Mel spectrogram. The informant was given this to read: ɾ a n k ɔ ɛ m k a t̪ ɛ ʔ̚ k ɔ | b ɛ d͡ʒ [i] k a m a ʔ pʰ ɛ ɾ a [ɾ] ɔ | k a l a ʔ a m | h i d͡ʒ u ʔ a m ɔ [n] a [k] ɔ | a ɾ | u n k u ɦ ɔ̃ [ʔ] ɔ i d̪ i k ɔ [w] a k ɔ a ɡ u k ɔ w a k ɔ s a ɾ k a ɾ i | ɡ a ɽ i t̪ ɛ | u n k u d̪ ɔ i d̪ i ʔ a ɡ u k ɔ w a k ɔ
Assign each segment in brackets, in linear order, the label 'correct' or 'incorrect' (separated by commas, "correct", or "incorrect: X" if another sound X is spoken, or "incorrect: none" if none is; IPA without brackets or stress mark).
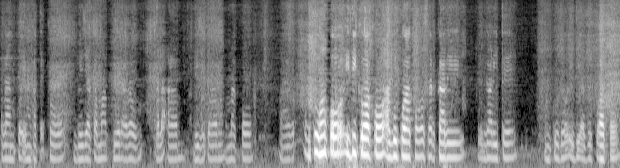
incorrect: a, correct, correct, correct, incorrect: k, correct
